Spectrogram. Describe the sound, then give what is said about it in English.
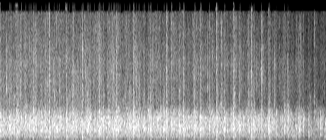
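A standing crowd applauds people from San Bernardino and Riverside counties, California, many hands clapping in a dense, loud wash of sound that holds level throughout and thins slightly at the very end. No one speaks. “San Bernardino and Riverside counties, let's stand up and let's give them a round of applause for being here.”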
